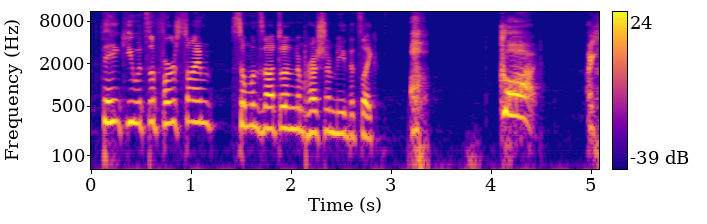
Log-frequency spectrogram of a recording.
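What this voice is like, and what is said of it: Usual voice. Nothing is said of it.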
